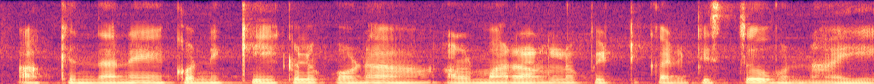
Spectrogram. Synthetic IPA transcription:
ɐkːind̪ɐne̞ːko̞nːikeːkulukuːɽaːɐlmaːɾaːlɐloːpe̞ʈːi̥kɐnipist̪uːunːaːji

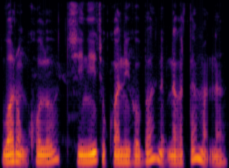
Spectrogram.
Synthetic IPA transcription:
waɾɔŋkʰɔlɔt͡ʃinid͡ʒɔkːaniɡɔbanɯk̚naɡatama̰t̚na

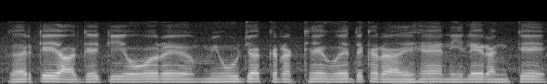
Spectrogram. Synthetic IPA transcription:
ɡʱɐɾkeaːɡekiɔːɾmjuːd͡ʒəkɾəkʰːeɦʊed̪ɪkʰɾɐɦeɦɛ̃ːniːleɾə̃ŋɡke

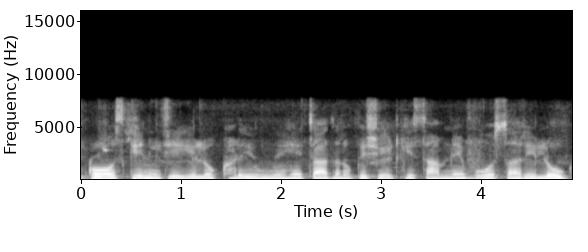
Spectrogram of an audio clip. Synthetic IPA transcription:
kɔːskeniːt͡ʃejeloːɡ̚kʰɐɽeɦuẽɦɛ̃t͡ʃaːɾd̪ɐnõkeʃeːʈkesaːmnebɔːt̪saːɾeloːɡ

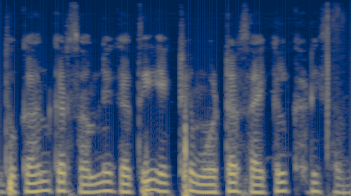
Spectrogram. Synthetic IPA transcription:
d̪ʊkaːnkɐɾsaːmnekɐt̪ieːk̚ʈʰemoːʈəɾsaːɪkəlkʰɐɽisaːme

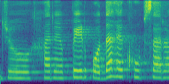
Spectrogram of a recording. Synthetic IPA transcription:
d͡ʒoːhɐɾpeːɽpɔːd̪aɦɛkʰuːbsaːɾa

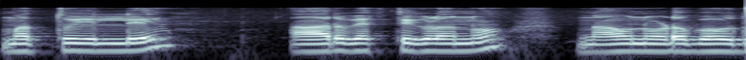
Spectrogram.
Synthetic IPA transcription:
mɐt̪ːuilːi | aːɾɐʋjɐk̚t̪iɡɐɭɐnːu | naːʋunoːɽɐbɐɦud̪u

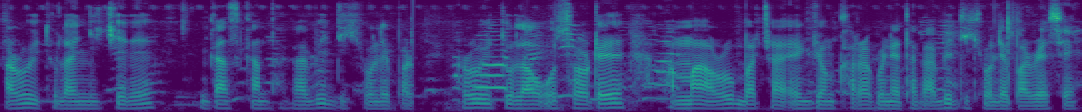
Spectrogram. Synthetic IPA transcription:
aɹuitʊlajnit͡ʃɛtɛɡãskʰantʰakabidɛkʰibɔlɛpa̰aɹuitulawʔʊ̰sɔɹɔtɛamaːɹubatːaʔɛ̰kzɔnkʰaɹakɔjnɛtʰaka̰bidɛkʰibɔlɛpaɹiasɛ

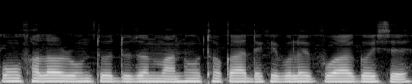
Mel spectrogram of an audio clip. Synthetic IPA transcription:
puw̃pʰalɔɹːumtʊduzɔnmanutʰɔkadekʰibɔlojpʊaɡojsɛ

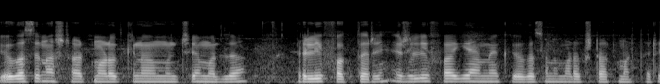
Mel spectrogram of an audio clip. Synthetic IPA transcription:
jo̰ːɡasɐnːɐsʈaːɾʈmaːɽoːd̪ɐkːenaːmuɲt͡ʃemɔd̪lɐ | ɾiliːfʰaːɡt̪aːɾeɾiliːfaːɡiɐmekjoːɡɐsɐnɐmaːɽokːsʈaːɾʈmaːɖt̪aːɾe

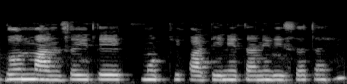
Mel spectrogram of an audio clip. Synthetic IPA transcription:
d̪onmansəit̪eːk̚moʈʰiːpaʈiːnet̪aned̪isət̪aɦe

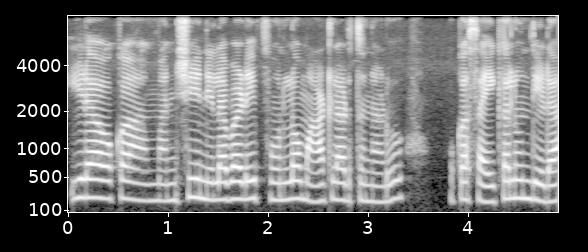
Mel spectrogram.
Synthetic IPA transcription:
iɽɐɔkɐmɐniʂinilɐbɐɽipʰoːnlo̞ːmaːʈlaːɽut̪unːaːɽu | ɔkɐsɐjkɐlund̪iːɽɐ

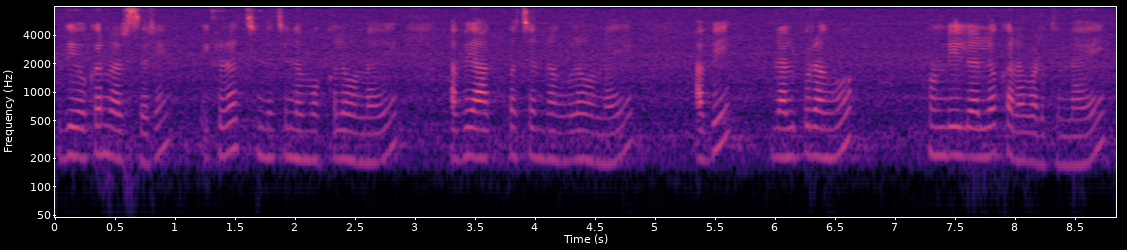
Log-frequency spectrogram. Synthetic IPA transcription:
id̪iɔkɐnɐɾsɐɾi | ikːɐɽɐt͡ʃinːɐt͡ʃinːɐmɔkːɐloːunːaːji | ɐbiaːkpɐt͡ʃːɐnɾɐŋɡuloːunːaːji | ɐ̰bi | nɐlupuɾɐŋɡu | huɳɖiːlɐlːo̞ːkɐnɐbɐɽut̪unːaːji

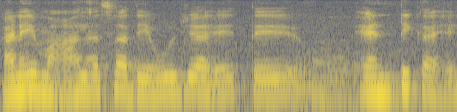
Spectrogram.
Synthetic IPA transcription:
aɽ̃iməɦalasad̪eʋuːld͡ʑeaɦet̪e | ɛɳʈikaɦe

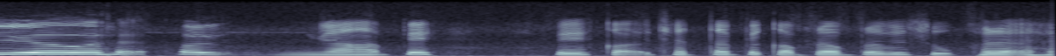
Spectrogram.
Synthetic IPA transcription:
eaɦɛɔːɾ | jɐɦãpe | pekt͡ʃʰɐt̪ːapekɐpɾapɾabʱisuːkʰɾaɦɛ

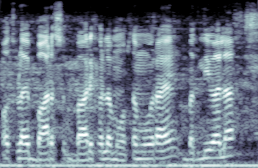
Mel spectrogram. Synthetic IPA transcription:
ɔːɾt̪ʰoːɽabaːɾ | baːɾɪʃʋaːlamɔːsəmɦoːɾaaɦɛːbɐd̪liʋaːla

